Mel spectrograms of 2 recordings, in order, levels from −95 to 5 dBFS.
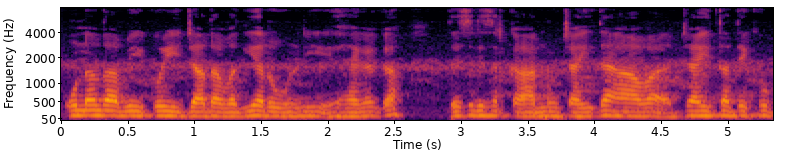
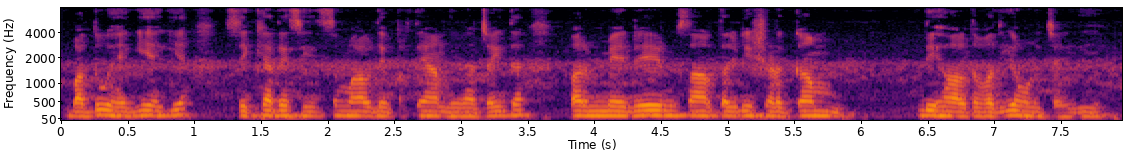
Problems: none marked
